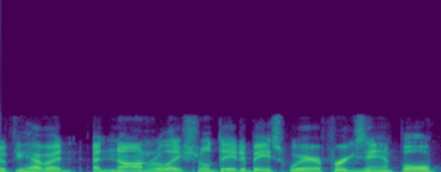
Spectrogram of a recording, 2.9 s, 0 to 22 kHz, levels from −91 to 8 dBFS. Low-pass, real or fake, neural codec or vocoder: 7.2 kHz; real; none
